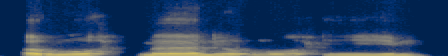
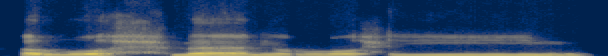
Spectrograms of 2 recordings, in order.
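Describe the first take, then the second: First: The h sound is weakly breathy and faint. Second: The h sound is strongly breathy and prominent. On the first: The speaker calls it wrong. "Tapi kita bacanya" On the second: The speaker calls it right.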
